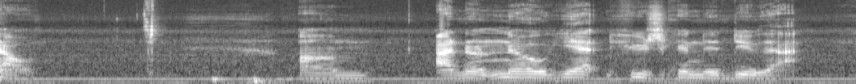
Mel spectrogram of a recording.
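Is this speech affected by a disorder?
Yes: ALS; bulbar onset, face, tongue, mouth muscles; slurring began about a year ago, breathing monitored; slurred slow speech, weak tongue, tires talking, swallowing difficulty.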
